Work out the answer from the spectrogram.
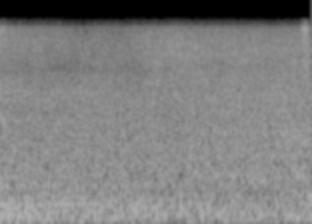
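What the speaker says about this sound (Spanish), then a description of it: "Así está el río Cali" Steady broadband rush of the Río Cali flowing past the Siloé bank in Cali at dusk, a continuous, fairly loud wash of water with no voices over it.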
